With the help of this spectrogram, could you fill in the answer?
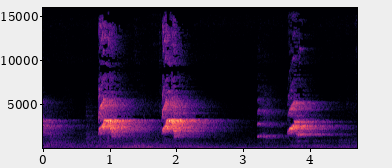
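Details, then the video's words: Song of a cockatiel aimed at stimulating mating: loud piercing whistles that fall away in pitch, two close together, then a soft short note and a final drooping whistle. "Cocktail stimulating sounds for mating"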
